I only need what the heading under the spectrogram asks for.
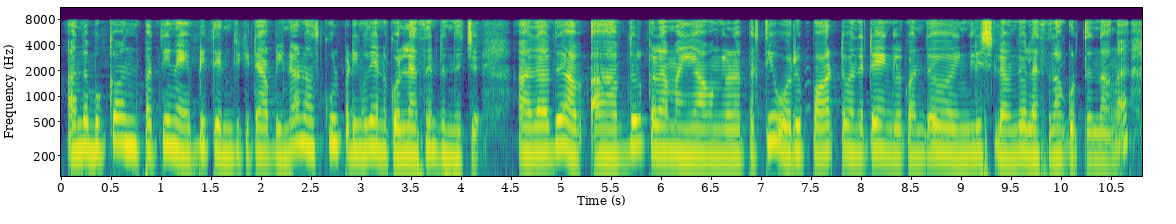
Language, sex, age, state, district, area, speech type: Tamil, female, 18-30, Tamil Nadu, Coimbatore, urban, spontaneous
